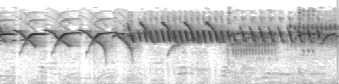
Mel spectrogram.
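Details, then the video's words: Baderna-style canary song for warming up canaries: three clear down-slurred whistles about three per second, then a fast, even buzzy trill followed by a higher chattering burst. "Canário Baderna de Para Esquentar Seus Canários!!!"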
